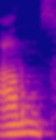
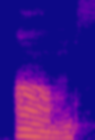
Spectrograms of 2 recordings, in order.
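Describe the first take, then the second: First: আর্মস with the r sounded; R pronounced. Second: আর্মস with no r; silent R. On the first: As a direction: say আর্মস with r before the m. (র উচ্চারণ করে আর্মস) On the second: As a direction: say আর্মস as "aams". (র বাদ দিয়ে আর্মস) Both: Shown as a demonstration. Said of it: "আর এর উচ্চারণ হবে না".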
